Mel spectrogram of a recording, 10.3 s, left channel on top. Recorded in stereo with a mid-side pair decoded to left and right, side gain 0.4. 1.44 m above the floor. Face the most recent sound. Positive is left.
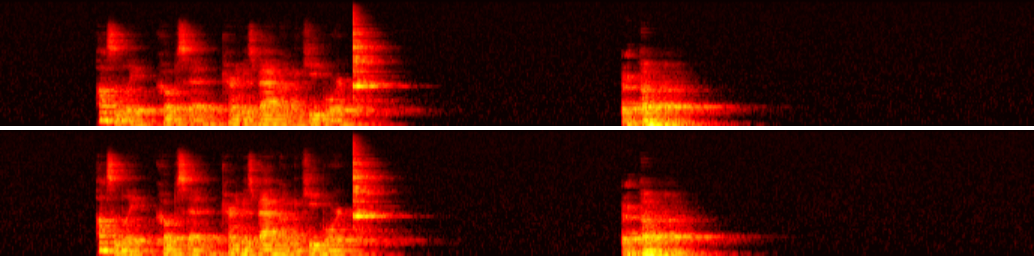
turn(degrees=15)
